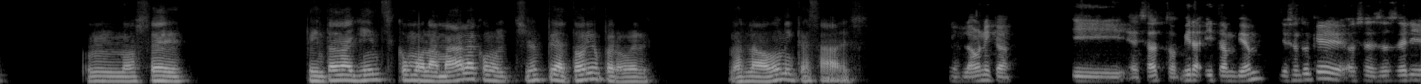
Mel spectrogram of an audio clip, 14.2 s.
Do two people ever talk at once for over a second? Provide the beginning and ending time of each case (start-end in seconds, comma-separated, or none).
none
